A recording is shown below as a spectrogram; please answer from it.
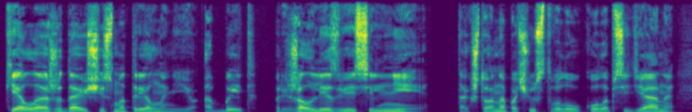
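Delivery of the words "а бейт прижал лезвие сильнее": usual speaking voice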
